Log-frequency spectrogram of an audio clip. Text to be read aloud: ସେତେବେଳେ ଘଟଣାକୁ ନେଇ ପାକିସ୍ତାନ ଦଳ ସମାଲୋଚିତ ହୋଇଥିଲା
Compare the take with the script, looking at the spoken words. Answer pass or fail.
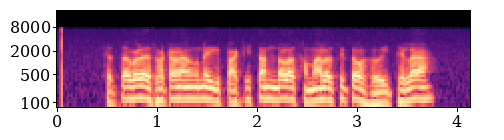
pass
